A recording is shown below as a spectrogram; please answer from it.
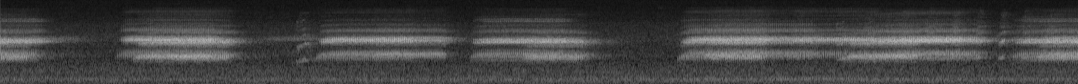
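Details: Backyard frogs trilling on a summer night in Northern Virginia. About seven harsh, buzzy bursts of roughly one second each come at uneven intervals, sometimes overlapping, over a faint steady background hiss.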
